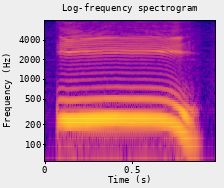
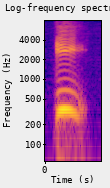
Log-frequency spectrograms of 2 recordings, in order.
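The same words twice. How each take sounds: First: ई held long and steady; drawn-out, sustained ई. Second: Short, quick ई; clipped-length short ई vowel. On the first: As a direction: stretch ई out into a long vowel. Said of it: "ई को लंबा लेते हैं". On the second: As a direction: say ई short, not drawn out. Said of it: "छोटी वाली ई". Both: Shown as a demonstration.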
